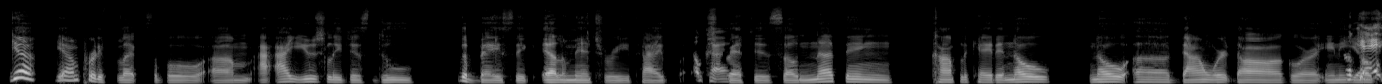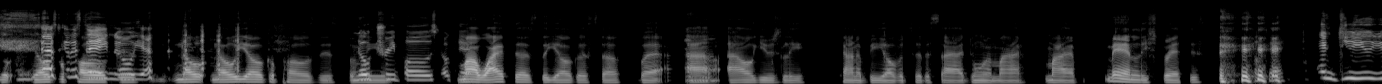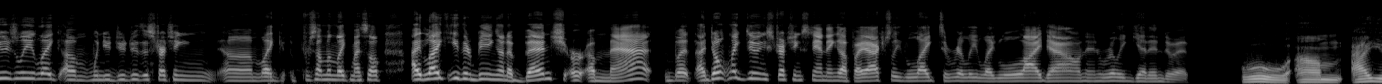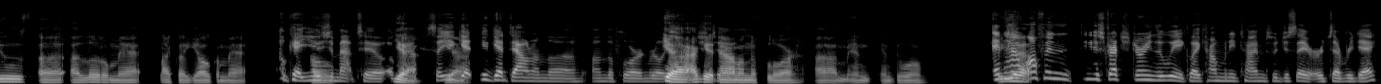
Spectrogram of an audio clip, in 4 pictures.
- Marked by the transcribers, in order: laugh; laughing while speaking: "yeah"; laugh; tapping; laugh; other background noise
- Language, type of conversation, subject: English, unstructured, What small habits help me feel grounded during hectic times?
